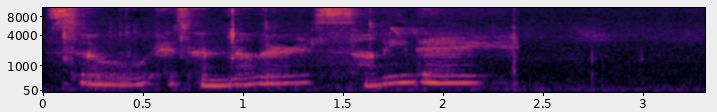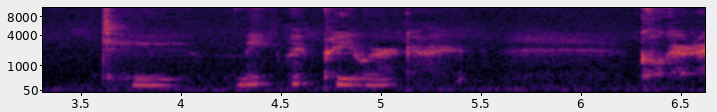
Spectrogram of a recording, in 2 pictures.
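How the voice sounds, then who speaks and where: Over noticeable background noise, a woman talks with big swings in loudness and long, frequent pauses. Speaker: fitness coach and vlogger. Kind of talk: casual vlog chat. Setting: at home early morning.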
